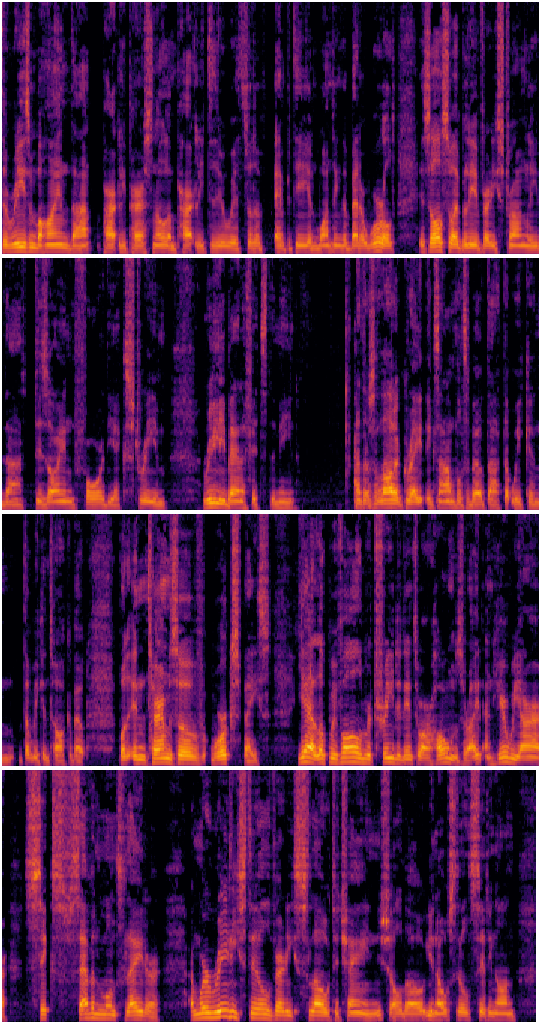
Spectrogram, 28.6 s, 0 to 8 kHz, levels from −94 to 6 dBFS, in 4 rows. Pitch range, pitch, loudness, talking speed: 100-125 Hz, 110 Hz, -21 LUFS, 180 wpm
